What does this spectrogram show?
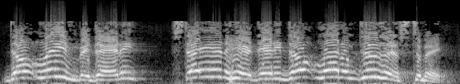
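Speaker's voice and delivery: put-on high, loud, desperate child's cry for daddy; a terrified boy begging his father not to leave; pleading child. Frightened son begging his daddy not to leave him.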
